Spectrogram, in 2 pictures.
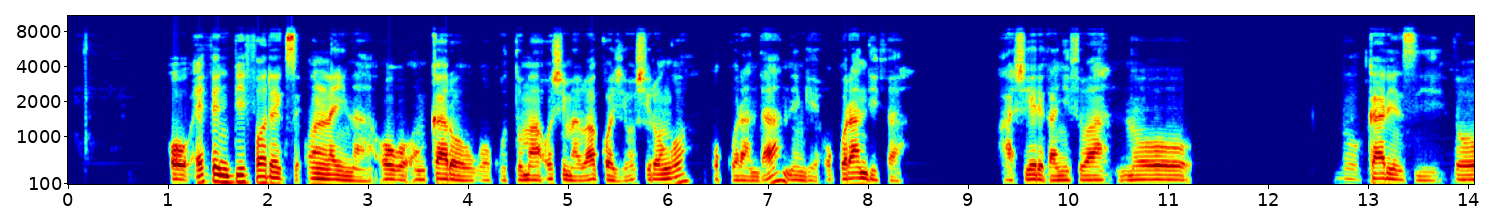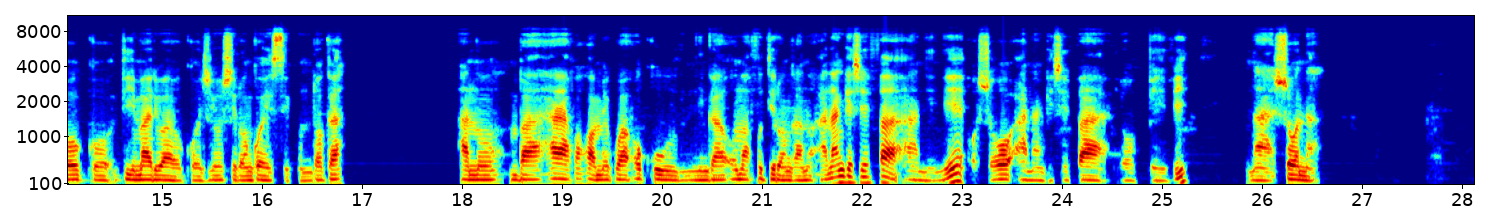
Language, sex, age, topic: Oshiwambo, male, 25-35, finance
